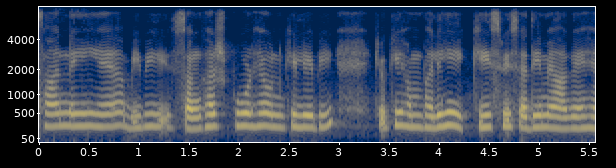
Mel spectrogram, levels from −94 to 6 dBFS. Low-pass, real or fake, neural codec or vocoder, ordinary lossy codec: 7.2 kHz; real; none; Opus, 24 kbps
